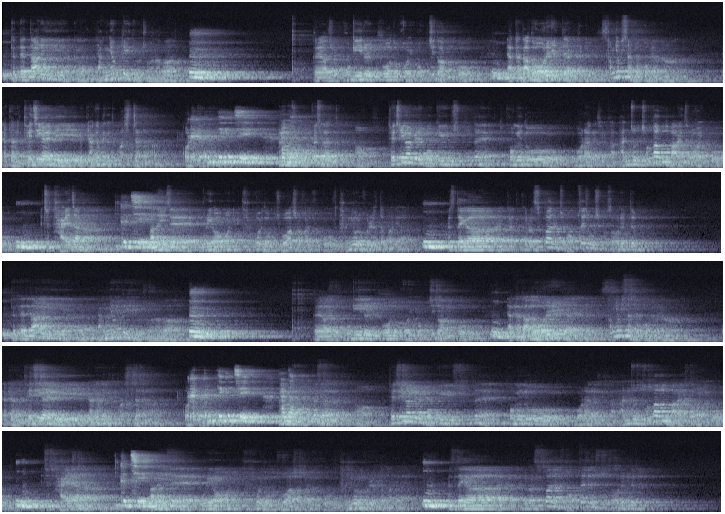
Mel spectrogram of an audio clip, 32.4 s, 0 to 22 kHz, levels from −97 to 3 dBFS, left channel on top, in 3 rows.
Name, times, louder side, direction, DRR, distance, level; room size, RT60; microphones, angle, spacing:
voice 1, 0.1-2.6 4.7-7.1 7.6-10.2 10.8-13.2 13.5-14.1 15.0-15.8 16.1-16.3 16.6-21.8 22.3-23.1 23.8-27.7 28.3-31.1, left 1 dB, 70° left, -1 dB, 4.4 m, -26 dB
voice 2, 2.8-3.1 7.3-7.5 13.6-13.7 14.2-15.2 21.8-22.1 23.4-23.9 27.9-28.2, right 1 dB, 40° right, 1 dB, 5.5 m, -18 dB
25.5 x 23.5 x 7.5 m, 2.1 s
head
